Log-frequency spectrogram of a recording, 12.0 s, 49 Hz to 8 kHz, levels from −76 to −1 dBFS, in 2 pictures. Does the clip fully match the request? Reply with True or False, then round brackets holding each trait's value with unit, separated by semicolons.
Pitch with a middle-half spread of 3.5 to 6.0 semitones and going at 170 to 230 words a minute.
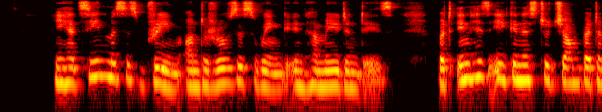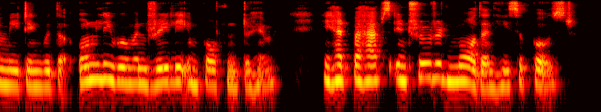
True (3.8 semitones; 185 wpm)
